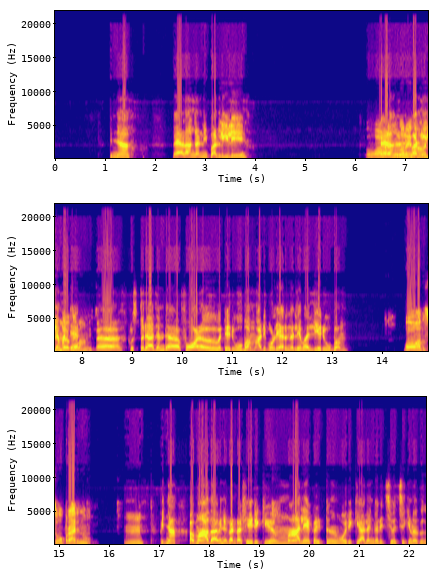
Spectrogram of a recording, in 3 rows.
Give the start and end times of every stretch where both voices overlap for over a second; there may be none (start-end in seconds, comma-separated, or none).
6.5-8.3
